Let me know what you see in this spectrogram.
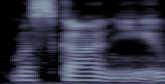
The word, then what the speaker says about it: Mascagni: Cavalleria Rusticana, intermezzo by Mascagni, which is not a piece that I had listened to myself, but apparently my dad really loved this song.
